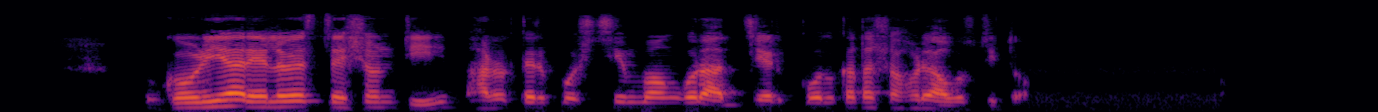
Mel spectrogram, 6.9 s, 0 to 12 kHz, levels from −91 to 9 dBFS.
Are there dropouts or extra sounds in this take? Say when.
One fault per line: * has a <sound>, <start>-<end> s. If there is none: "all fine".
all fine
